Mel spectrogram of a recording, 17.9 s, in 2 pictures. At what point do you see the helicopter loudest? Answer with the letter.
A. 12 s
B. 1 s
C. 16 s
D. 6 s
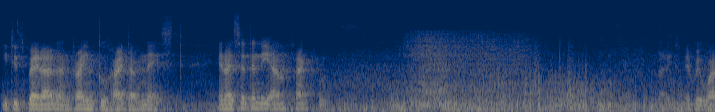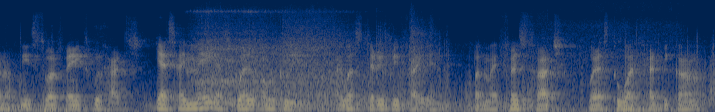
A.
